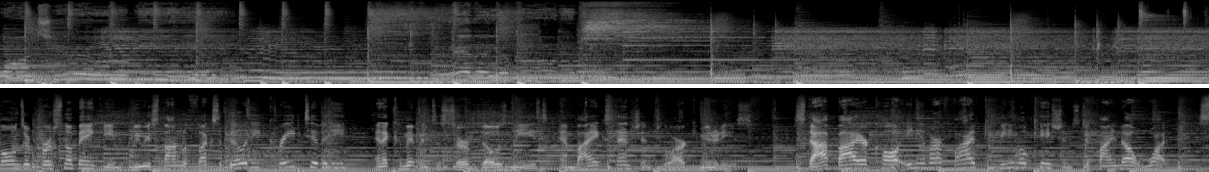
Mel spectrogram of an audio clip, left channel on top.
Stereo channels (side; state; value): both; different; correlation 0.01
